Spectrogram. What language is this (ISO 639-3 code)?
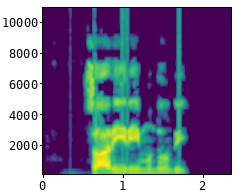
sbn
